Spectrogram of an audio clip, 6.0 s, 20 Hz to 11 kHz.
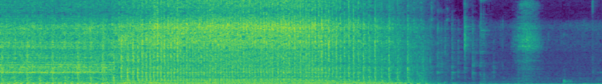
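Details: Toro S-200 two-stroke snowblower, roadside find rehabbed, cold, choke on, electric start: long cranking chatter at about four beats a second that fades without a clean catch; hard cold starting, cause suspected, not confirmed.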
